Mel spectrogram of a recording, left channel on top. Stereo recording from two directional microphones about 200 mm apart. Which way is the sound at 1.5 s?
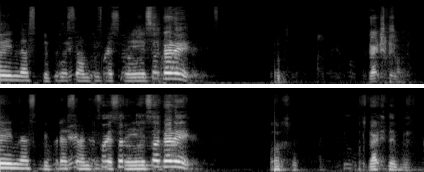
35° right (ahead or behind).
